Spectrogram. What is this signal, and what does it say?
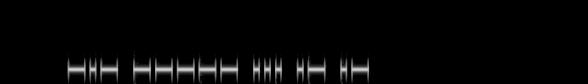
Morse code, heard as a keyed tone, about 22 wpm, 700 Hz. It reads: K0SAA
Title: USA Call Signs - 5 Characters - Repeated 3x - 22wpm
